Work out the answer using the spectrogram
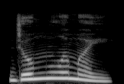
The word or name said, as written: ಜೊಮ್ಮುಮೈ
